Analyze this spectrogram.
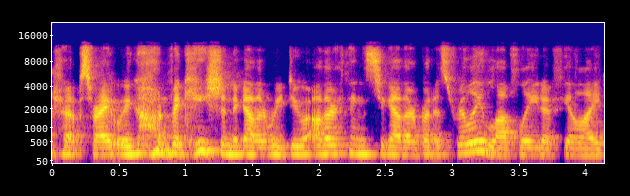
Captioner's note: laugh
